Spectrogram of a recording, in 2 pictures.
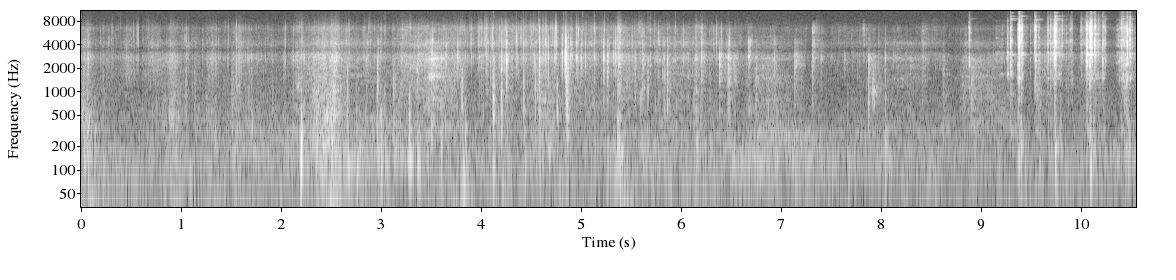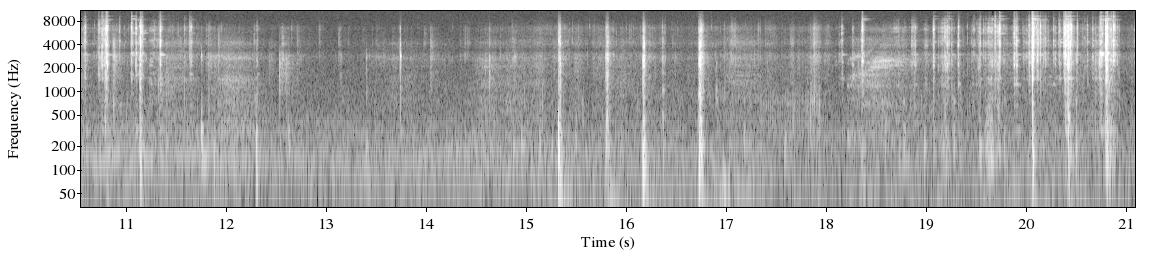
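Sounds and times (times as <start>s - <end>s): small stones rattling: 2.6s - 6.8s, 9.2s - 11.8s, 18.0s - 21.0s.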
